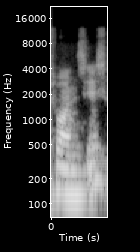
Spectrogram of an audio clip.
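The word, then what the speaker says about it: zwanzig: সোয়ানশিস। আপনি জানেন তাই বলছেন যে সোয়ানশিস, আমি যেটা বললাম যে মানে সেন সেন কেন হলো না?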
